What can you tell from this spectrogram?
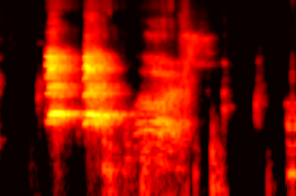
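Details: Four-week-old Cavalier King Charles Spaniel puppies in their pen: two short, high, strained yelps in quick succession, then a lower wavering whine, followed by a few faint soft clicks and knocks.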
